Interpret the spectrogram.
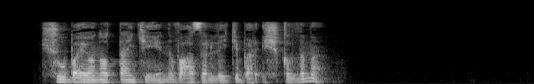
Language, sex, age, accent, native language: Uzbek, male, 18-24, Farg'ona, Uzbek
